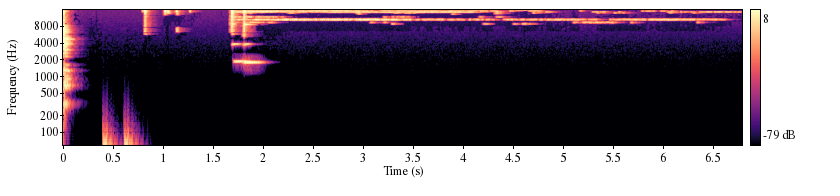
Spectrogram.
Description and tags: Fluorescent lamps switched on in a medium sized room. Nice clicks and very high pitched squeak as they're coming to life.
switched-on, fluorescent-lamp, light, switch, high-pitched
